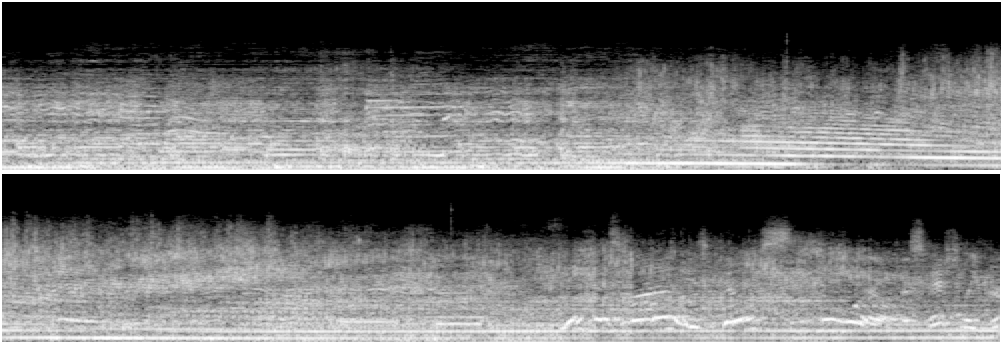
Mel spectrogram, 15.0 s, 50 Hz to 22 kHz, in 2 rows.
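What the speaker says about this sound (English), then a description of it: "Flying this deHavilland DHC-1 designed originally as a trainer for the RCAF, we're in for a display of low-level aerobatics in this most classic air show" A de Havilland DHC-1 propeller trainer flying low-level aerobatics at an air show, its engine droning loudly and sweeping in pitch as it passes and climbs, with a voice talking over it.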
